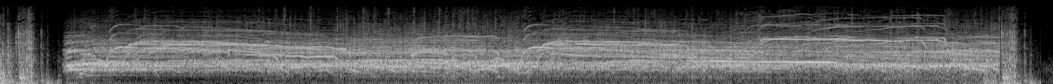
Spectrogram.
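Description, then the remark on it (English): A large crowd cheers and shouts together, with high whoops and whistles rising over a dense, steady roar of voices that holds for about ten seconds before cutting off. “On the tarmac, a crowd of podcast fans is waiting expectantly.”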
